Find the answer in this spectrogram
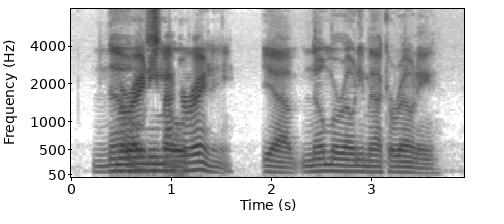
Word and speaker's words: Moroni: Uh it's not it's not pronounced Moroni, unfortunately. I'm so sorry. Not like macaroni. Moroni macaroni.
